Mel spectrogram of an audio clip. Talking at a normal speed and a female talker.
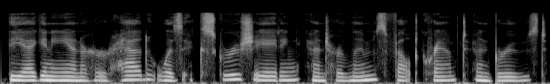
Yes: average, 150 wpm; female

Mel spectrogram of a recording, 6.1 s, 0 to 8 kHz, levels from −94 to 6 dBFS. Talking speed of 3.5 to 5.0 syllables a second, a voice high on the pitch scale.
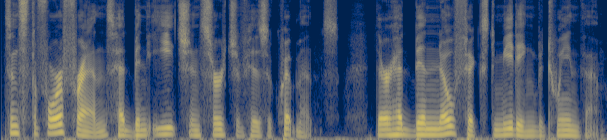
No: 4.8 syllables/s; low, 115 Hz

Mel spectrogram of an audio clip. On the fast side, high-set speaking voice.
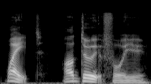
No: fast, 240 wpm; low, 110 Hz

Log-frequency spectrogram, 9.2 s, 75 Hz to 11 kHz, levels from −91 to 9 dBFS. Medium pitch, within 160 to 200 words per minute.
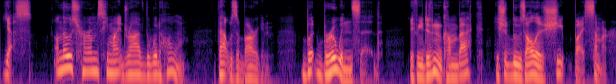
No: low, 120 Hz; average, 195 wpm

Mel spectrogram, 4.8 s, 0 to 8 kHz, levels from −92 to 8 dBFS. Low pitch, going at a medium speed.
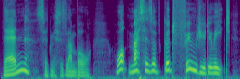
No: medium, 160 Hz; average, 150 wpm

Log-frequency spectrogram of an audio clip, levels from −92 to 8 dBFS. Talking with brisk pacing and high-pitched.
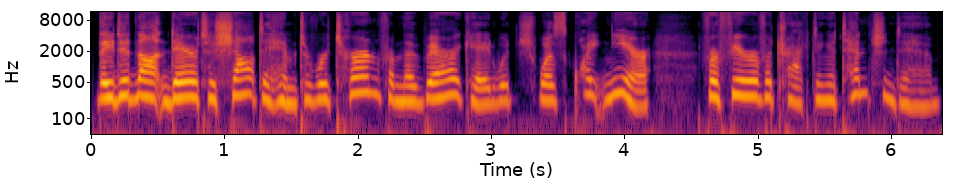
Yes: fast, 225 wpm; high, 235 Hz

